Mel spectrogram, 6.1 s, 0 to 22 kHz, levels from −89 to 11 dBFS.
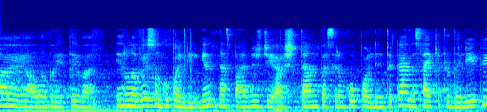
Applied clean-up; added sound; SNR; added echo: none; none; none; none.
